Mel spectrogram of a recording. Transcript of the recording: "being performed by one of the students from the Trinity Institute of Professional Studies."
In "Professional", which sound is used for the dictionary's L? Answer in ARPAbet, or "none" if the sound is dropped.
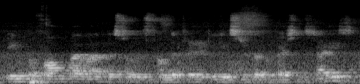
N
